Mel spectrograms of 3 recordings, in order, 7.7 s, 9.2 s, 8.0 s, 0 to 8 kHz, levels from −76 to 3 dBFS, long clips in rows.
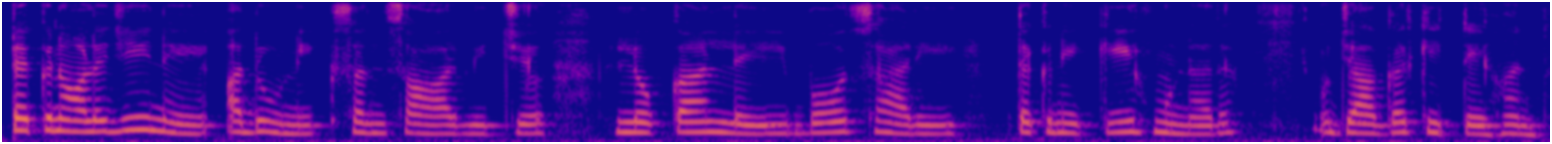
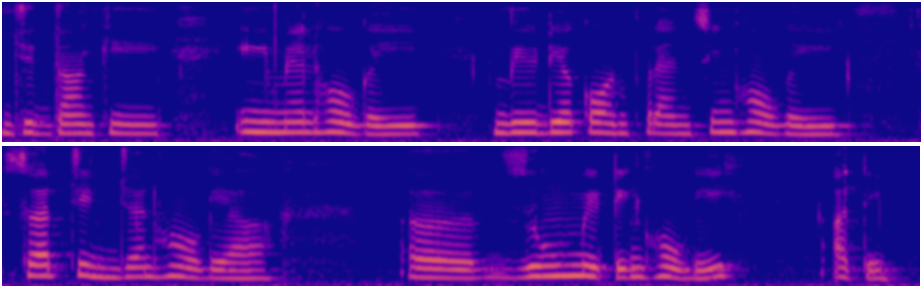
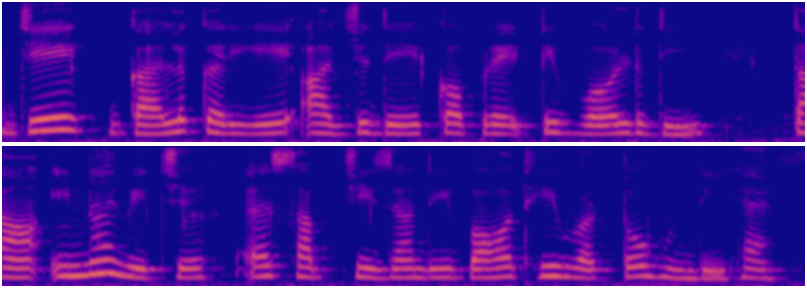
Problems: constant background noise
